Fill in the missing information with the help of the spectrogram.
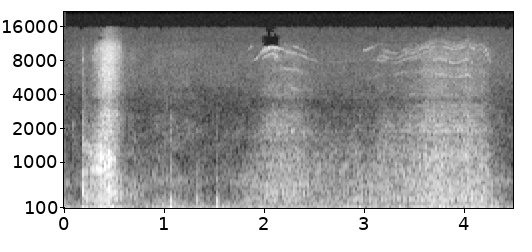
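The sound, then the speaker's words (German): A dog gives a short, sharp snort, then keeps breathing softly and steadily in slow, relaxed, airy breaths. It is quiet, and no one speaks. “Übrigens, wenn du manchmal ein entspanntes Atmen hörst, das ist mein Hund der auf seine ganz eigene Art und Weise diesem hier Gesagten zustimmt.”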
